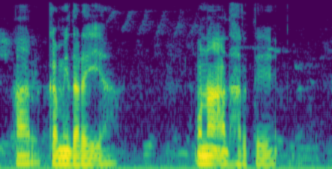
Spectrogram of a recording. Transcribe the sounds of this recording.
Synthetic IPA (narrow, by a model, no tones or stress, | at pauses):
aɾkamid̪aɽɛjʔa | ɔnaʔad̪ʱaɾt̪ɛ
